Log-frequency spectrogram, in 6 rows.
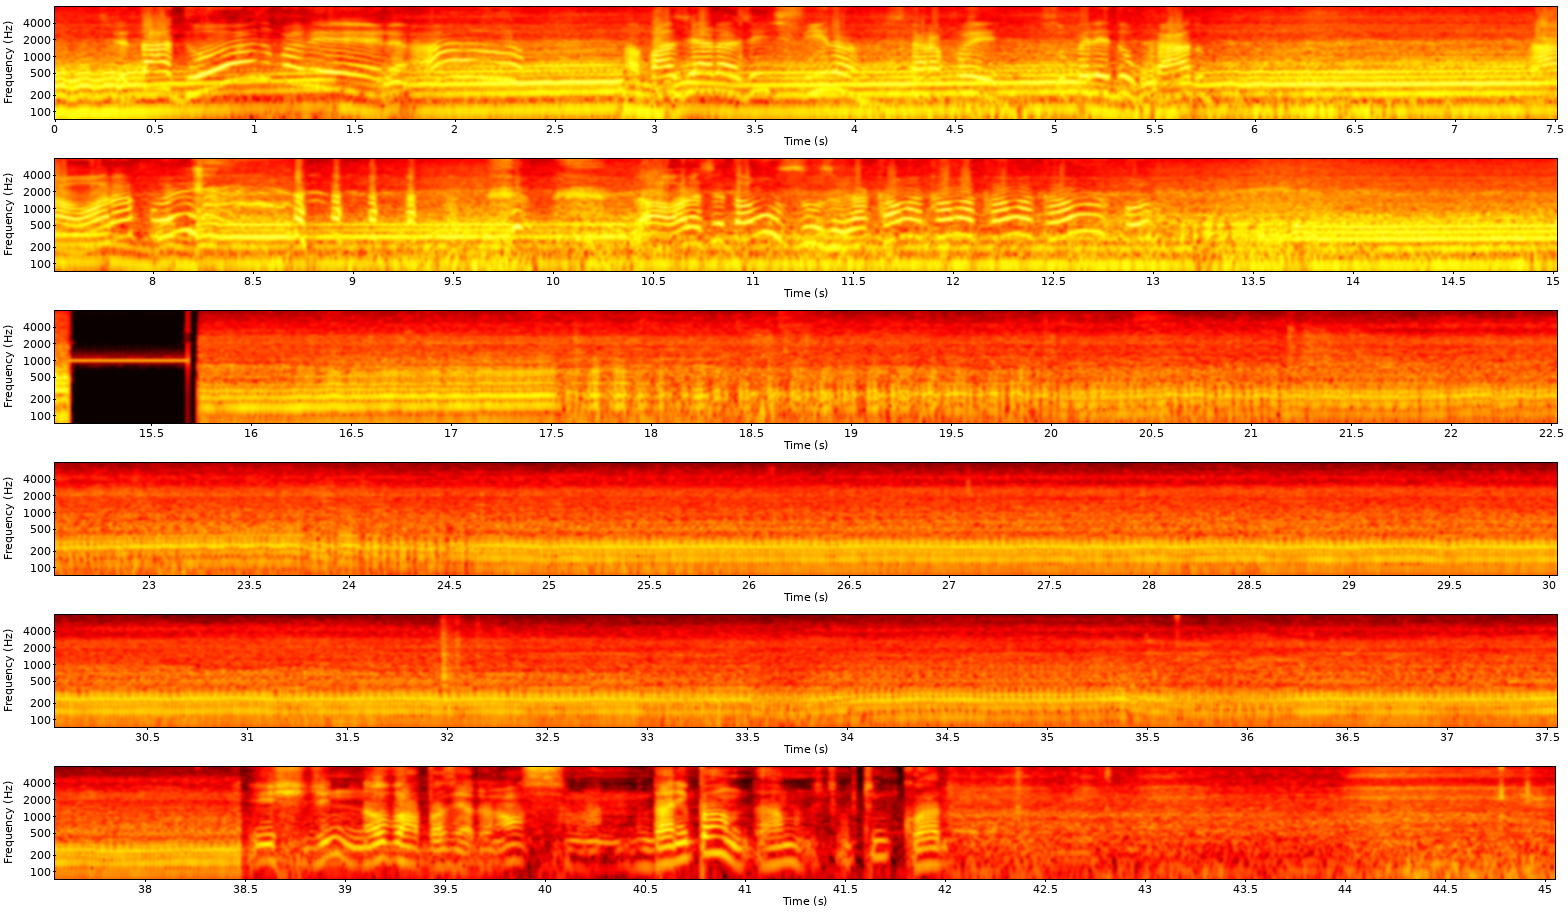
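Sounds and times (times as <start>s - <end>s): motorcycle engine running: 0.0s - 15.1s, 15.8s - 39.4s, 42.0s - 45.0s.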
